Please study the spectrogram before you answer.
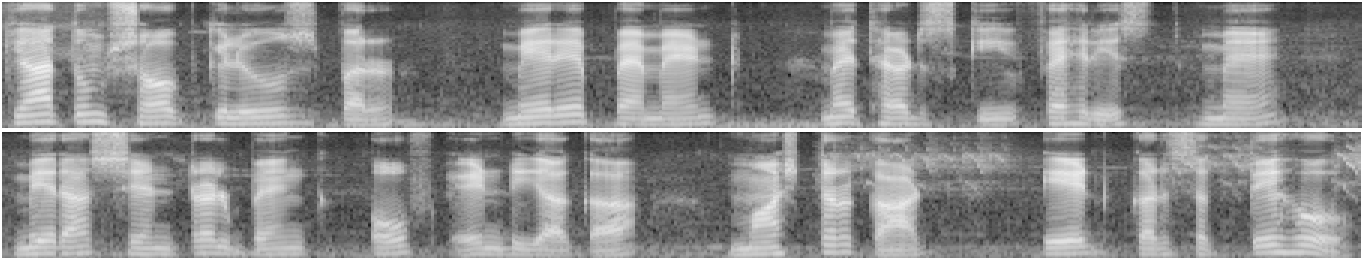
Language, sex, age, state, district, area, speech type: Urdu, male, 18-30, Bihar, Purnia, rural, read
